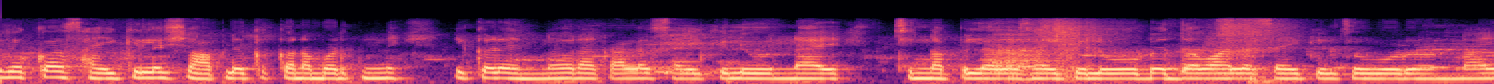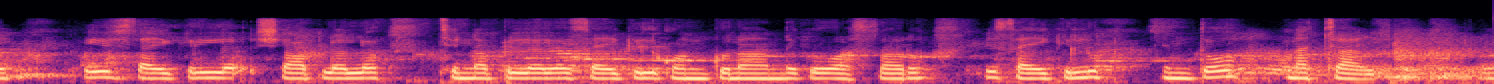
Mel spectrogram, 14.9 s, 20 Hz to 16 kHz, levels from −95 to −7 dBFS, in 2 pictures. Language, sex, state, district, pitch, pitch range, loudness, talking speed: Telugu, female, Telangana, Nalgonda, 195 Hz, 190-205 Hz, -15 LUFS, 165 wpm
